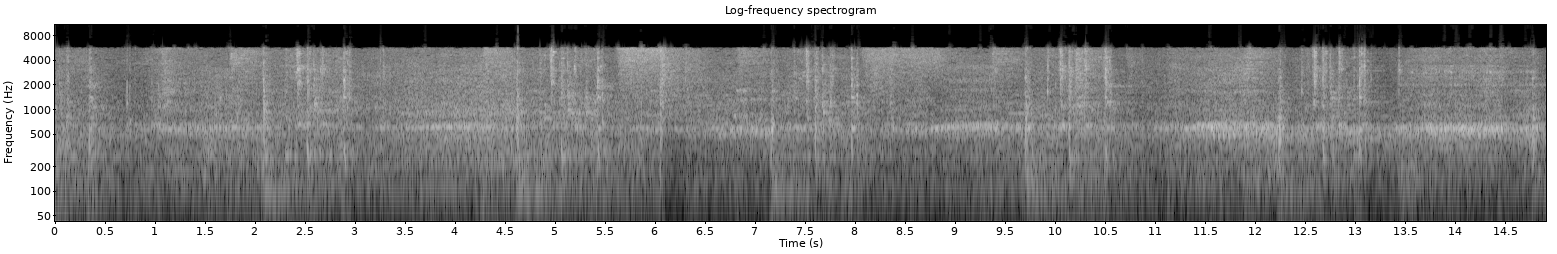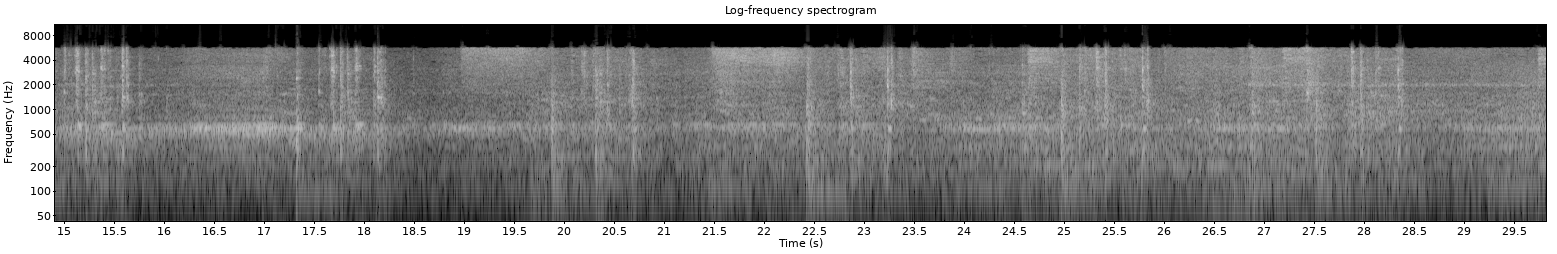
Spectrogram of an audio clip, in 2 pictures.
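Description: Paper tube curling and notching machine running: a steady mechanical hum with frequent irregular clacks and knocks as tubes are fed and their ends curled.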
